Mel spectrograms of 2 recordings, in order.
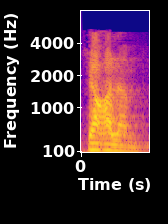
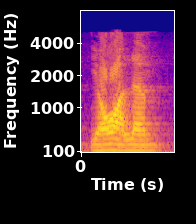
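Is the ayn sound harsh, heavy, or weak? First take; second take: weak; heavy. First: The ayn is loose and barely audible. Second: The ayn is heavy with rounded lips. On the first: "يلفظونها رخوة" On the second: "يخرجها مفخمة"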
